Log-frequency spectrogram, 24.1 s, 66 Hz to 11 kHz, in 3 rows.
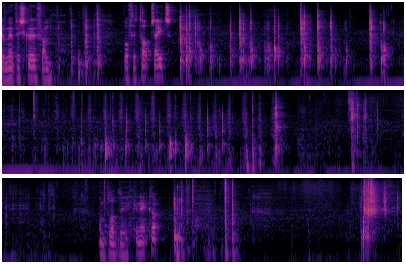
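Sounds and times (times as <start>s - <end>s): plastic parts clicking and rubbing: 15.0s - 17.2s.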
